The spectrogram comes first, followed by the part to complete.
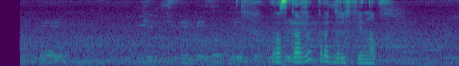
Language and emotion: Russian, neutral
